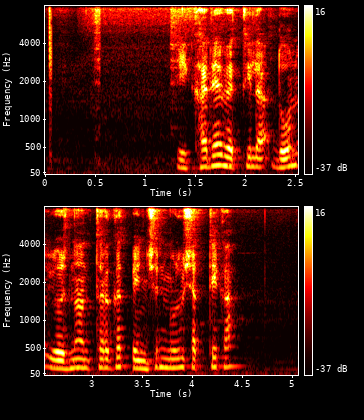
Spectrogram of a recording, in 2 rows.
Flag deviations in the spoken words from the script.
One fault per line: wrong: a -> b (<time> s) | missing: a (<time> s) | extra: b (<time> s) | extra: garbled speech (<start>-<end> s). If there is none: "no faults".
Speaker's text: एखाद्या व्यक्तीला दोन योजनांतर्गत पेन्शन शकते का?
extra: मिळू (3.7 s)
